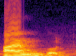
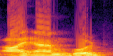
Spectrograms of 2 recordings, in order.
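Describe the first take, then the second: First: 'I am' is contracted to one syllable. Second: 'I am' is said as two full words. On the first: The speaker calls it right. "we say" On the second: The speaker calls it wrong. "instead of saying"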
